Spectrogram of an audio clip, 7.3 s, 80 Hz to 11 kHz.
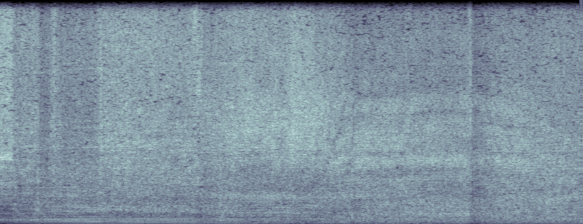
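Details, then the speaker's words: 1990 Electrolux 616 Electronic (Z616AE) vacuum cleaner, motor otherwise runs well: steady motor whine with a rough, gravelly growl and faint rattle underneath; worn brush roll bearings rattling and vibrating while using the tools. "the brush roll bearings um are a bit growly as you could hear them sort of rattling and vibrating away in the background when I was using the tools"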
